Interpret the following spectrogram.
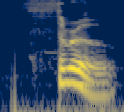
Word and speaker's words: through: Through. Through. This is similar to thought, as the TH has the same sound, and the GH really is really silent, really comes from Old English.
